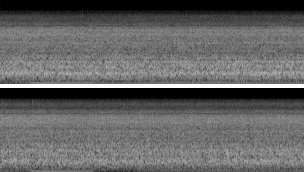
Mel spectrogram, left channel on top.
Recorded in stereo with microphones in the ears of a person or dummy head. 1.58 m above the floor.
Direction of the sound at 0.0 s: 75° right (ahead or behind).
